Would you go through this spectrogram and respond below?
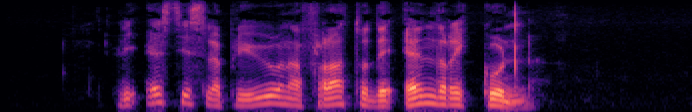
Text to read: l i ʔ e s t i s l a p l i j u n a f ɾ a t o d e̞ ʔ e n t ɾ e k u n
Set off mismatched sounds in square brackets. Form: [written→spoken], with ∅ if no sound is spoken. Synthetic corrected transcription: l i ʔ e s t i s l a p l i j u n a f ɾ a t o d e̞ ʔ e n [t→d] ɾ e k u n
